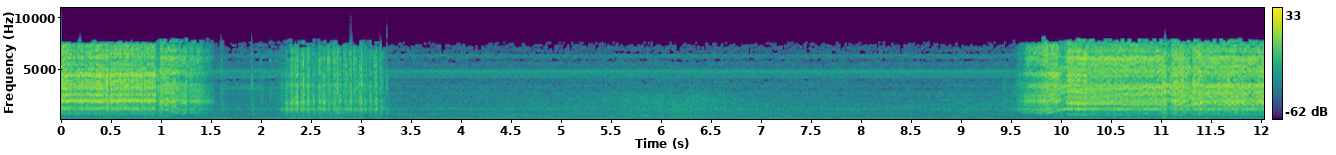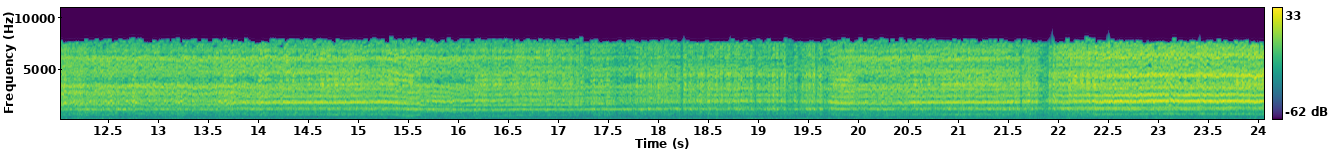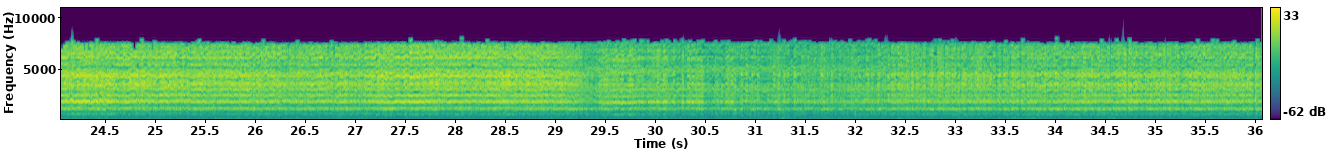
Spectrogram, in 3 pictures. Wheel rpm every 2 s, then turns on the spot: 130, 20, 0, 0, 20, 140, 160, 150, 140, 160, 150, 160, 160, 160, 160, 160, 160, 160.
2-4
